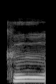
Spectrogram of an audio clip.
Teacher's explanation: 자, 그래서 여기도 보니까 여기 이제 목구멍에서 바람이 나가요. 그다음에 여기 그 하면 코로 나가는 바람이 아니라 입으로 나가죠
